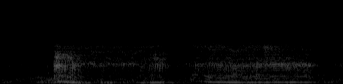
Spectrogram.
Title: Boxer dog snoring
